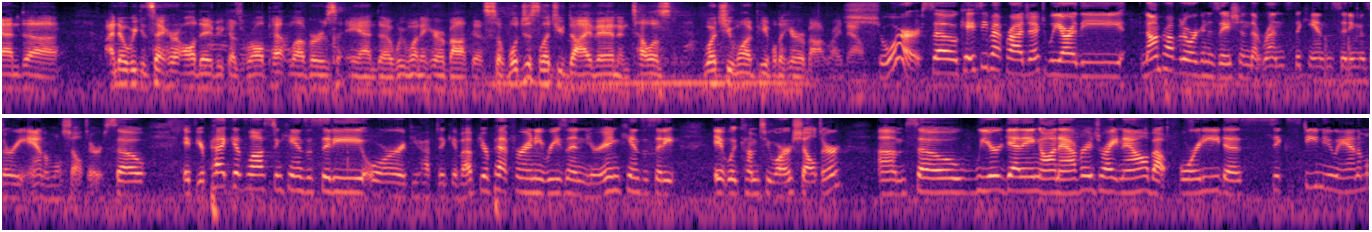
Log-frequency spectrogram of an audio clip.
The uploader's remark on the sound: LIVE! from Boulevardia Festival 2023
